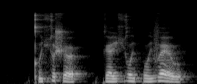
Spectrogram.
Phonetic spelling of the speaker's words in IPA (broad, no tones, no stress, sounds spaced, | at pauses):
kʼ ʊ ç ɔ ʃ œ | k ɛ i̯ ç oː i̯ p ʊ i̯ v ɛː u̯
